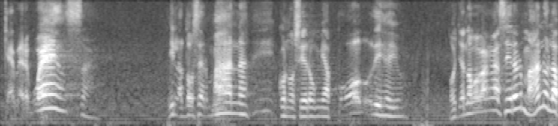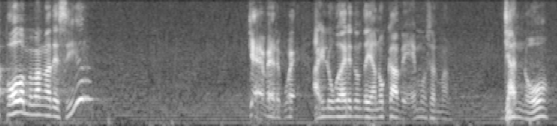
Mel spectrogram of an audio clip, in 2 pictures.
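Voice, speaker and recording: A man preaching an evangelical sermon, animated, swinging between loud and hushed, calling the congregation "brother". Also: on the high side, normal speed, vocal fry, long pauses, slight background noise, poor audio. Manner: addresses congregation as "hermano". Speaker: pastor.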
